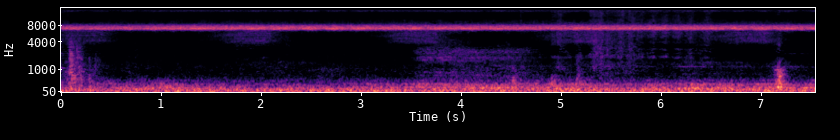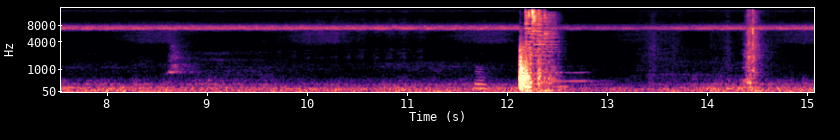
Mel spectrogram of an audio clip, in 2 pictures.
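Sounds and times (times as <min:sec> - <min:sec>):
crickets chirring: 0:00.0 - 0:15.0.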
